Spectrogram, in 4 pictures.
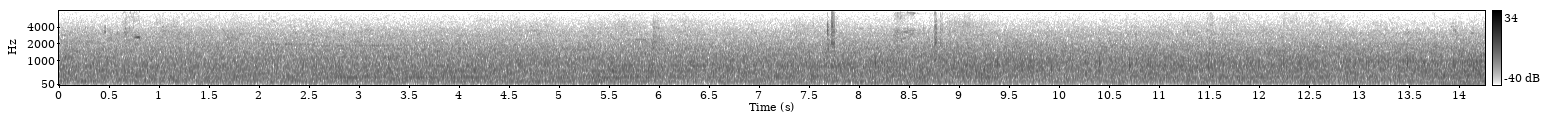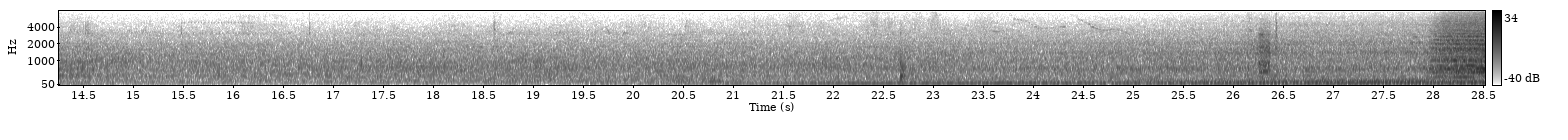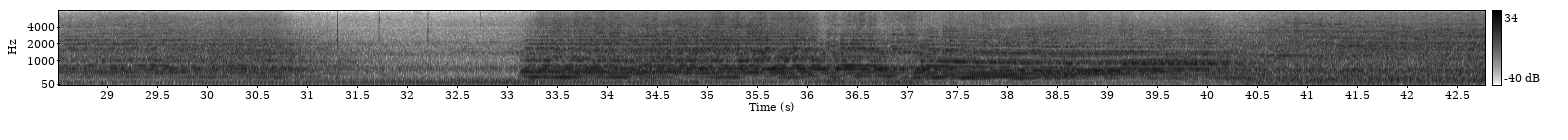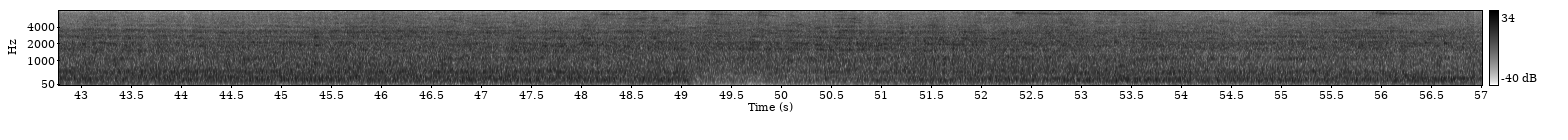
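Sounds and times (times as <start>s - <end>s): freight train clickety-clack: 27.7s - 57.0s
locomotive horn blasts: 28.0s - 31.6s, 33.1s - 40.6s
high wheel squeals: 52.1s - 57.0s.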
